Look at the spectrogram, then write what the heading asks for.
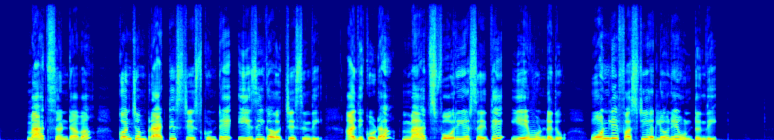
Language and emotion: Telugu, neutral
